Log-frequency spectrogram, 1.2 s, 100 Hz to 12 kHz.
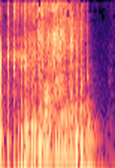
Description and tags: Queneau carton rapide 06
grattement sur un carton alveolé
pencil, scribble, cardboard, scrape, paper, scratch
